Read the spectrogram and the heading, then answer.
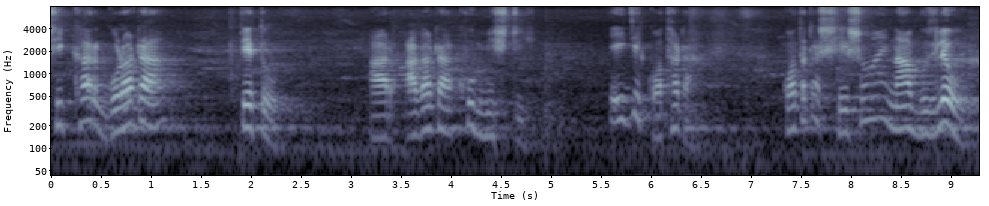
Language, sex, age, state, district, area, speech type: Bengali, male, 60+, West Bengal, South 24 Parganas, rural, spontaneous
